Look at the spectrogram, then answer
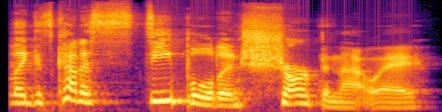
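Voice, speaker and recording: A woman's voice: a little high, very animated, brisk, a bit bright. A woman guest on a podcast, explaining her opinions in casual chat peppered with "like" and "kind of".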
